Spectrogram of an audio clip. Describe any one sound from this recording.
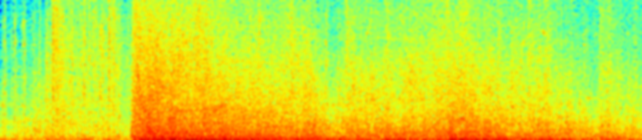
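A heavy explosion booms and rumbles away.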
